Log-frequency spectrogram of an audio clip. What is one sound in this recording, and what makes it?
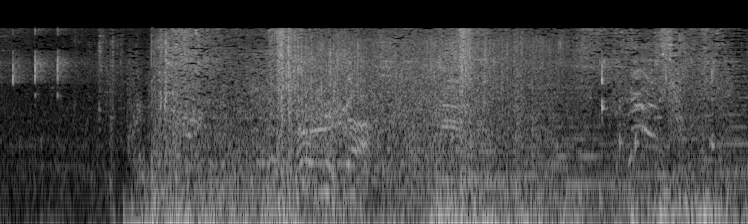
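Heavy blows and crashes of a fierce fight boom loudly.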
